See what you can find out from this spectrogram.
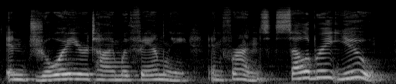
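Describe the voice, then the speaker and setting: A young woman reading a book aloud to students in a calm, encouraging voice, then talking through a class activity in a quick, chatty way. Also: on the high side. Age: young adult. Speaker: student reader.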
